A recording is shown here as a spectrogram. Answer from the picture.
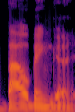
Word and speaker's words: Bao Binga: I mean, technically, it's Bao Binga. It was like a Chinese dessert I had when I lived in Shanghai.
